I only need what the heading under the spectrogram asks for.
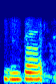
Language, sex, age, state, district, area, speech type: Marathi, female, 30-45, Maharashtra, Yavatmal, rural, conversation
